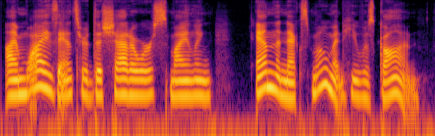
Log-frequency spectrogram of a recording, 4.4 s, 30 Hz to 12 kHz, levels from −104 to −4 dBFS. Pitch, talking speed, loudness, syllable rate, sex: 190 Hz, 180 wpm, -19 LUFS, 5.1 syllables/s, female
